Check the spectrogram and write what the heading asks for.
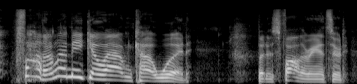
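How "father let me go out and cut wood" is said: high voice. Acted. Dullhead voiced by narrator.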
